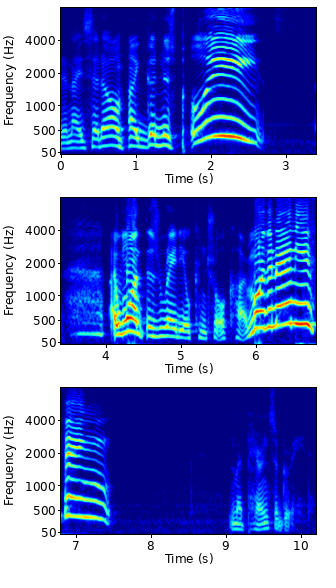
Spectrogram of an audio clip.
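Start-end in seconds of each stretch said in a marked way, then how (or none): 0.5-7.5 high, loud, whiny desperate pleading. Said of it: "I begged and I pleaded".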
